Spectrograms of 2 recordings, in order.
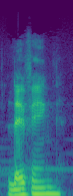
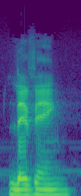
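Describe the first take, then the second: The two takes are said the same way.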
